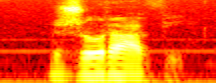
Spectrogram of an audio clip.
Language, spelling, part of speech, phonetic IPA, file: Polish, żurawi, adjective / noun, [ʒuˈravʲi], Pl-żurawi.ogg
